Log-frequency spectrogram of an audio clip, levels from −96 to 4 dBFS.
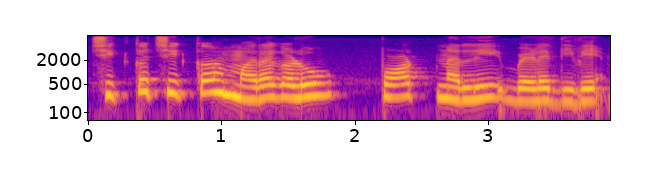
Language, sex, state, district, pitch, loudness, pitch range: Kannada, female, Karnataka, Bangalore, 245 Hz, -12 LUFS, 215-280 Hz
